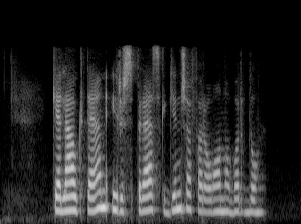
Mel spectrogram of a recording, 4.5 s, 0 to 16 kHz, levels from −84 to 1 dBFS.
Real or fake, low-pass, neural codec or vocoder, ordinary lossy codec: fake; 7.2 kHz; codec, 16 kHz, 0.8 kbps, ZipCodec; AAC, 48 kbps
